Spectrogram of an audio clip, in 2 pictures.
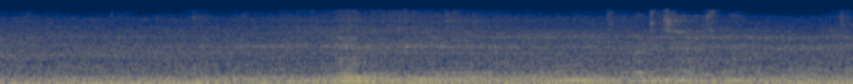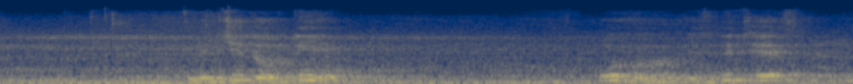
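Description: A few brief murmured voice sounds from people at the table, over a steady low rumble.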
